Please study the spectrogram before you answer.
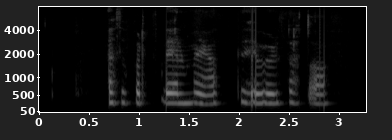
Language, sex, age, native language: Icelandic, female, 13, Polish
